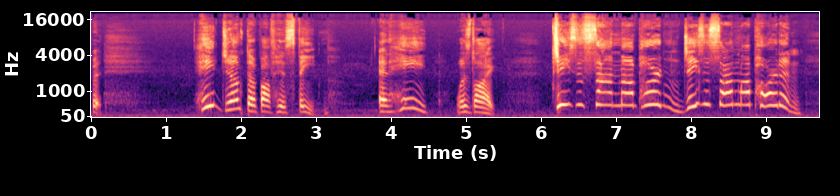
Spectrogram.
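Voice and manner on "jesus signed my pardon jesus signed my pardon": mock very high-pitched yelling, said twice. Retelling her dad jumping up after reviving: imitating someone yelling. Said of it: "he kept yelling".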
